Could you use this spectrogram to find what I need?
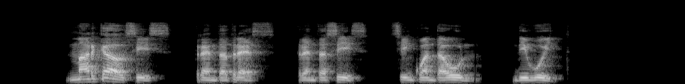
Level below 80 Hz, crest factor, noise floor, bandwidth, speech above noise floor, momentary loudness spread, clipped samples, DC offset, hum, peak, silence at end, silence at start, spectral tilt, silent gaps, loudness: -64 dBFS; 18 dB; under -90 dBFS; 7.6 kHz; over 72 dB; 18 LU; under 0.1%; under 0.1%; none; -2 dBFS; 1.3 s; 0.7 s; -4.5 dB/octave; 1.72-1.95 s, 2.76-2.97 s, 3.69-3.91 s, 4.83-5.12 s; -17 LUFS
